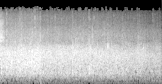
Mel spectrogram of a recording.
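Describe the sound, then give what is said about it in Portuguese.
A church audience applauds loudly for Jesus at a night service, a dense, steady wash of many hands clapping that holds strong throughout and eases off only slightly toward the end, with no voices standing out. “Dê um aplauso bem forte a Jesus nessa noite.”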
